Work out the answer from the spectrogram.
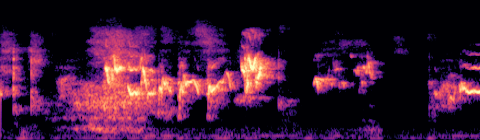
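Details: Tame budgie gives a whistled, wavering warble with squeaky slurred notes, then a few shorter chirps after brief pauses, over a faint low hum.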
